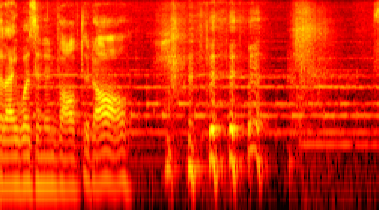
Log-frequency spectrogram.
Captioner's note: laughs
